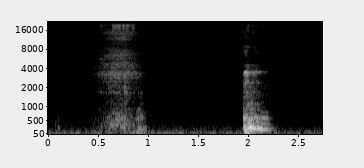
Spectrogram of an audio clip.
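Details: A rushing, snotty nose-blow followed by a single abrupt, loose, phlegmy cough: a wet productive cough.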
